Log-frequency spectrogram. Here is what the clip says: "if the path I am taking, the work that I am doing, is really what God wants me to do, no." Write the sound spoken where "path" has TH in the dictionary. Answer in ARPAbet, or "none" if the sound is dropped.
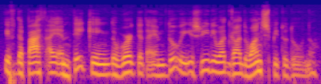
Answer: TH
